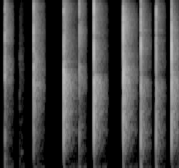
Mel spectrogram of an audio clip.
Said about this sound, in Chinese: 各位来一个掌声鼓励，来！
